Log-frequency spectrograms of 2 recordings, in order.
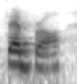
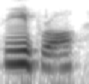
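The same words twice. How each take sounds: First: The word is said in a British accent. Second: The word is said in an American accent. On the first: "if you are speaking the British accent" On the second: "if you are speaking the American accent"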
